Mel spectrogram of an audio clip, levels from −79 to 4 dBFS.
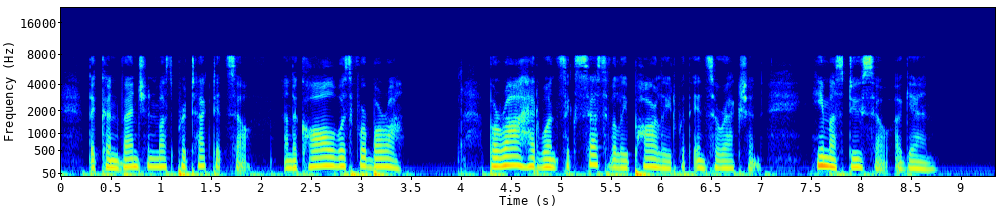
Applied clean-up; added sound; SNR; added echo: none; none; none; none.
